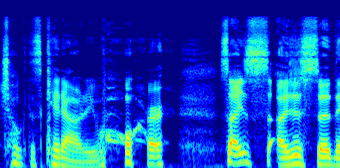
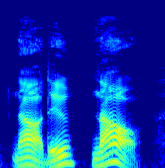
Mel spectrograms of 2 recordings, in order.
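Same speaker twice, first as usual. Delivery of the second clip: acted laid-back, unbothered, cool, dismissive tone. Retelling how a kid refused to give their things back: imitating a cool, dismissive kid. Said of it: "he was so cool".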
